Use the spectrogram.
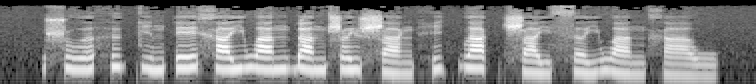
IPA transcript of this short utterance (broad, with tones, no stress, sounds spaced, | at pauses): ʂ u˨˩˦ ə̯ h ɨ˧ k i˨˩˦ m ʔ e˧˥ x a˧˥ j w a˧˥ n ɗ a˧ n ʂ ə˧ j ʂ a˨˩ ŋ h i˦˥ k̚ l a˦˥ k̚ ʂ a˨˩ j s ə˨˩˦ j w a˨˩ n x a˨˩ w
